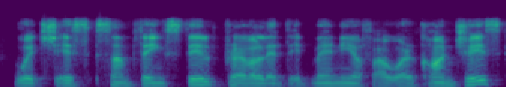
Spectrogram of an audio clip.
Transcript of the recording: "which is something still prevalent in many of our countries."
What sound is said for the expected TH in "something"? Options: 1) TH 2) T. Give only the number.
1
